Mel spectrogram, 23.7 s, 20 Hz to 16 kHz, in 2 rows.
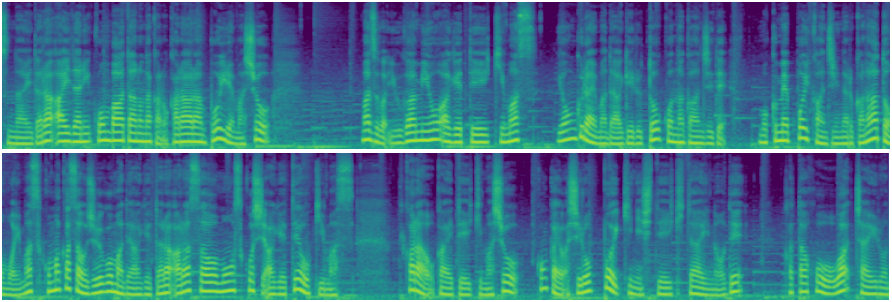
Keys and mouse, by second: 0.1 shift+a, 3.1 click, 4.2 click, 4.9-6.8 drag, 7.4 middle click, 8.3 shift+middle click, 11.1 middle click, 11.8 click, 12.7-15.8 drag, 17.4 click, 22.8 click, 23.5-23.6 drag.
